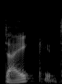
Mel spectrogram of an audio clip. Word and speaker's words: Dyke: It is Dykemon, which sounds bad, but my last name is Dyke, D-Y-K-E. It is a Dutch name, and the original Dutch spelling of that is D-I-J-K, which is how Dykemon is spelled in my game as my account, D-I-J-K-M-O-N, and it's just Dykemon.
